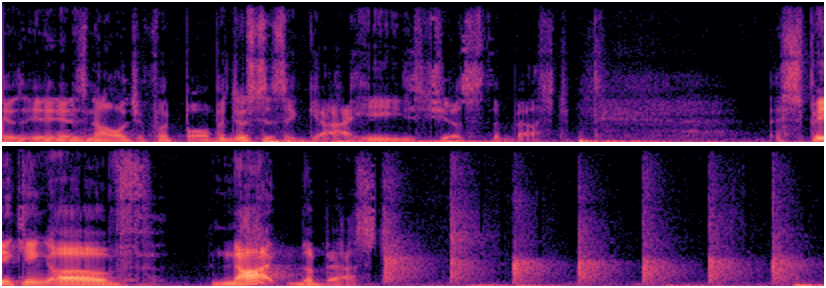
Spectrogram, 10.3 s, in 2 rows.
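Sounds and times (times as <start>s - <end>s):
speech: 0.0s - 3.9s, 4.8s - 7.7s
person clapping: 7.5s - 10.2s.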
